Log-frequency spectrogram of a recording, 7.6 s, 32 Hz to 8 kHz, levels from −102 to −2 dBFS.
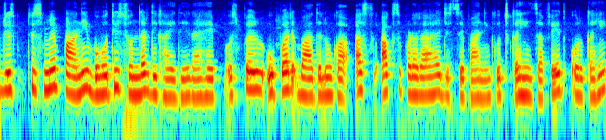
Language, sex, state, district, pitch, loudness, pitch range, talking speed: Hindi, female, Bihar, Vaishali, 195 Hz, -18 LUFS, 180-230 Hz, 220 wpm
